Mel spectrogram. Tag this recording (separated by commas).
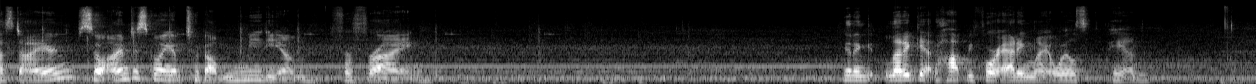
Speech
